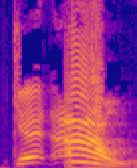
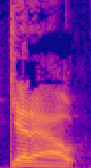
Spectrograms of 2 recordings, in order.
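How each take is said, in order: First: High, loud, explosive order; screamed. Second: Said in the usual way. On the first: A narrator's reading. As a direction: scream it with a drawn-out OUT. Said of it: "Reg screamed". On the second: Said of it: "said Reg".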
